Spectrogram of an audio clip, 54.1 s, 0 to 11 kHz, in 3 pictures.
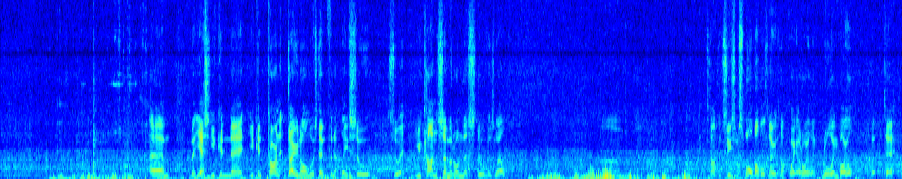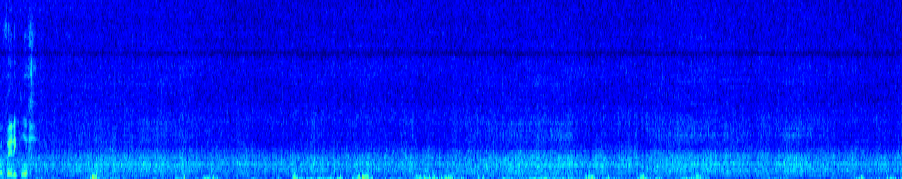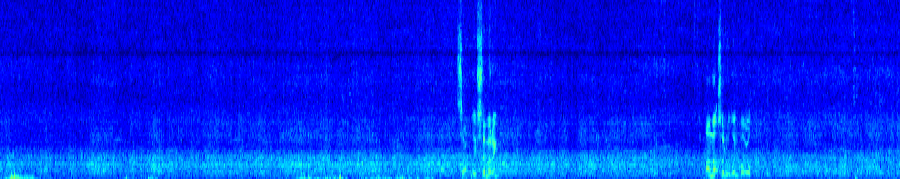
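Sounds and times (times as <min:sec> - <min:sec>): petrol stove hissing: 0:00.0 - 0:54.0
wind thumps on microphone: 0:00.9 - 0:05.0, 0:10.5 - 0:14.9, 0:21.5 - 0:22.5, 0:23.8 - 0:27.8, 0:35.0 - 0:36.9, 0:42.0 - 0:44.8.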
